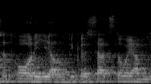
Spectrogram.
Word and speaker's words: Uriel: of his skillset Oriel has more again you pronounce his name audio you can also say UDL that's the way it's literally written down it's felt you are ie l but I simply pronounce it ODL because that's the way I'm used to pronouncing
